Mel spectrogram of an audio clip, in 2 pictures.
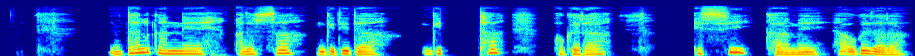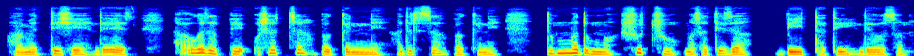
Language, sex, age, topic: Gamo, male, 25-35, government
